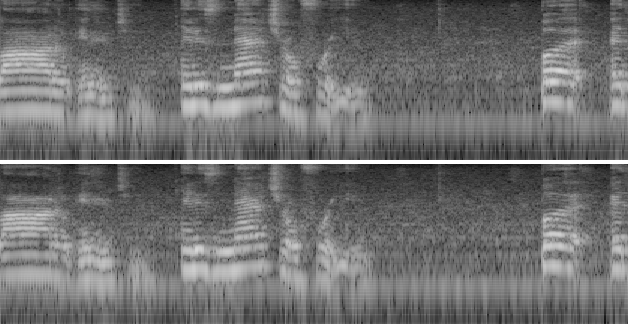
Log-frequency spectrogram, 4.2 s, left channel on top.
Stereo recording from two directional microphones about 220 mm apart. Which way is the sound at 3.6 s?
35° left (ahead or behind).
